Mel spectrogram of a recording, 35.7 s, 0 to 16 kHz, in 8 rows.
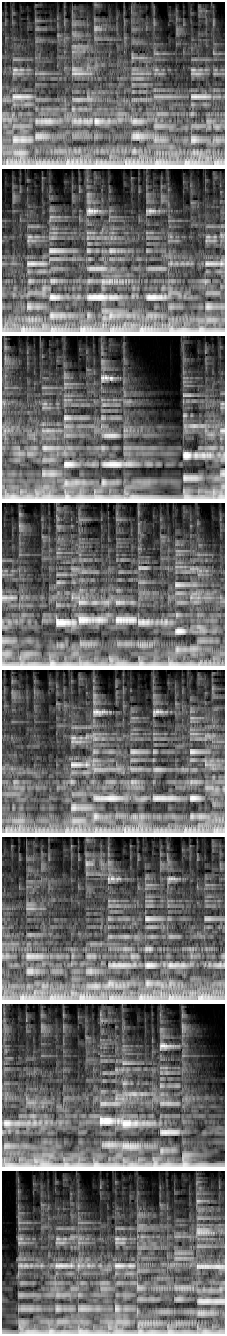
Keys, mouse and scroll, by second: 6.7 click, 9.3 click, 11.6 click, 14.6 click, 15.4 click, 17.7 click, 19.7 click, 24.9 click, 27.2 click, 34.1 click.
